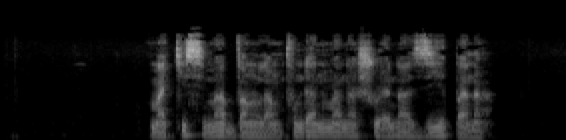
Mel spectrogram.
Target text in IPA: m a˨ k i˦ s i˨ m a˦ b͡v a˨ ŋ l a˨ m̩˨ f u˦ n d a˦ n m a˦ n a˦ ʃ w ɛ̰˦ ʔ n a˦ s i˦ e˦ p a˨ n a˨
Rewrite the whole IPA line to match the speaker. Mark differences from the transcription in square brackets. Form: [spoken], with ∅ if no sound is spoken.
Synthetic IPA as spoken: m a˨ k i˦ s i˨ m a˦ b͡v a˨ ŋ l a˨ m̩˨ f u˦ n d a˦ n m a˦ n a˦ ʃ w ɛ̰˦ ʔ n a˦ [z] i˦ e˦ p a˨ n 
